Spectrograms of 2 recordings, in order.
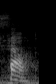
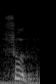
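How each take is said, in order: First: The word ends in a th sound. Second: The word ends in a plain s sound. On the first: The speaker calls it right. "We want south" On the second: The speaker calls it wrong. "Some people say sus. That's incorrect"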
